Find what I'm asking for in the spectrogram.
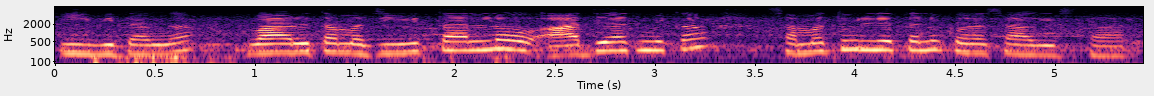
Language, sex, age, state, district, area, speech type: Telugu, female, 30-45, Telangana, Hanamkonda, urban, spontaneous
